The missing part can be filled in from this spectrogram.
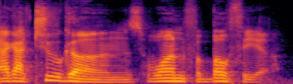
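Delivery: put-on Southern accent. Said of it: "Frank Underwood Southern accent".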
